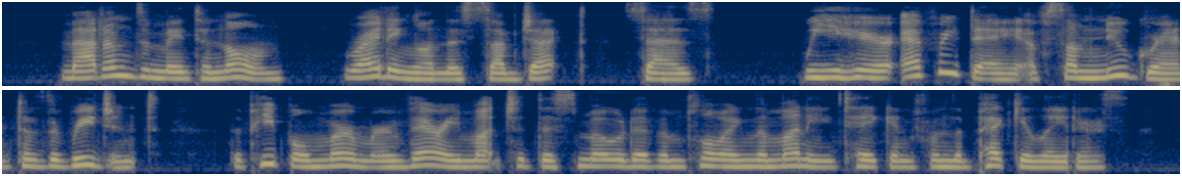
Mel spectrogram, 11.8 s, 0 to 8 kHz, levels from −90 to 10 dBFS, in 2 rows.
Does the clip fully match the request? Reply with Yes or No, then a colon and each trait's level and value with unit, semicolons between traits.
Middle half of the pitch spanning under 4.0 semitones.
Yes: average, 2.8 semitones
